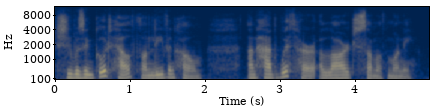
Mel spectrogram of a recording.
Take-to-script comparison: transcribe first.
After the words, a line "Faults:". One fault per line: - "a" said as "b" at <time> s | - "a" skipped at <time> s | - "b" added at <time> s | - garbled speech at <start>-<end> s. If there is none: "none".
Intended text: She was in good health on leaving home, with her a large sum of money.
She was in good health on leaving home, and had with her a large sum of money.
Faults:
- "and had" added at 2.5 s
